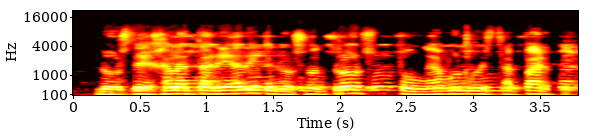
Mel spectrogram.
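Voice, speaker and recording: Somewhat breathy and dark, mellow in tone, a man's fairly high-pitched voice moves at a fairly slow pace with audible room echo. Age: 70s. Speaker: author on church renewal. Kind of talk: talk to discussion group.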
